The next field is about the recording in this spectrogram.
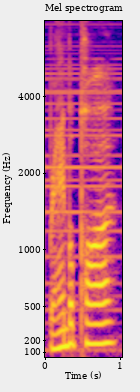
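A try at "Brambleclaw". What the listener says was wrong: You said paw.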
